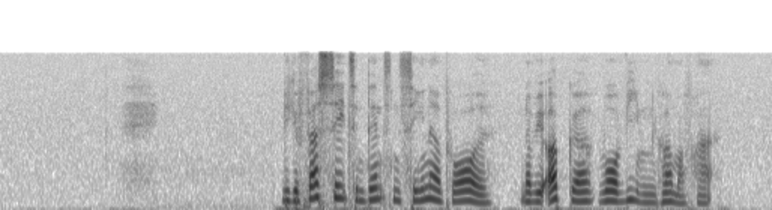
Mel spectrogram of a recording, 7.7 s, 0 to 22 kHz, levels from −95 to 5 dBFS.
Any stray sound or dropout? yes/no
no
